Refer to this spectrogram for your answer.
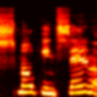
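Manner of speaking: very high, shrill, squealing shout. Retelling how a lady in a pub recognized him: imitating someone yelling.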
